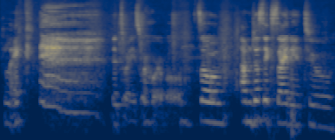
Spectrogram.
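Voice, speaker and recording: Woman, late twenties, vlogger. Bright, forward voice; rambling chatter full of fillers. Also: mid-range voice, slight background noise, rough recording. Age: late 20s. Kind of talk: casual vlog chat to camera.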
